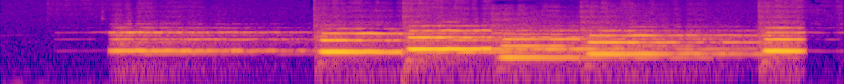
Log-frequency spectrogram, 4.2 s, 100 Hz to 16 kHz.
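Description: Synthesized flute melody from the ANA2 'Gem Flute' patch: several sustained notes that begin about half a second in and cut off just before the end. The flute carries a subtle high-shelf boost on its side channel that brings up the breathy high end.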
